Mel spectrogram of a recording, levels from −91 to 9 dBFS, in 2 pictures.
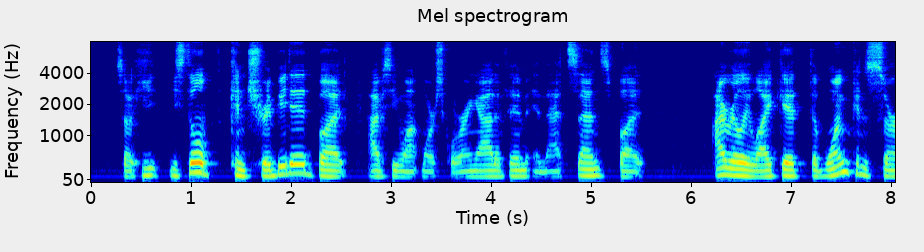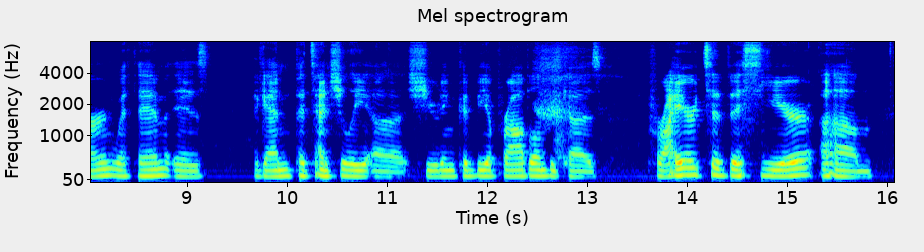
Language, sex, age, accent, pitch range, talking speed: English, male, 20-39, American, 115-135 Hz, 155 wpm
